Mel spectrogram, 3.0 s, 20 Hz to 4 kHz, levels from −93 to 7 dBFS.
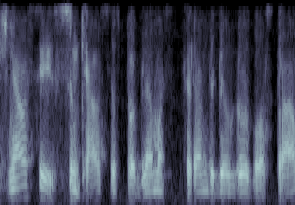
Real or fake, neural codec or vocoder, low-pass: fake; codec, 24 kHz, 6 kbps, HILCodec; 3.6 kHz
